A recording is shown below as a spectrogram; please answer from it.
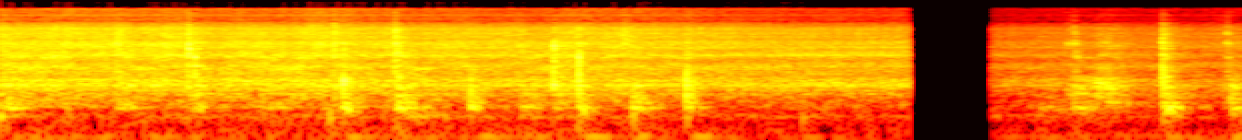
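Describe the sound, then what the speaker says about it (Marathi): Masala gravy of ginger, garlic, curry leaves and tomato fries in oil in a pan, a steady close sizzle broken by occasional scraping stir clicks, with a brief silent gap partway through. "सर्व बारीक करून घेतलेला मसाला सर्व चांगले तेल सुटेपर्यंत परतून घेऊया"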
